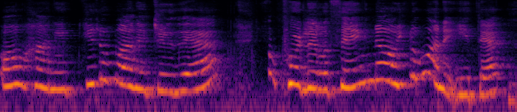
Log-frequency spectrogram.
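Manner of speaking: put-on sweet doting baby talk, pitched way up. Showing a tone that is not a real no, affectionate sweet tone. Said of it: "that's affectionate talk. sounds nice".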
